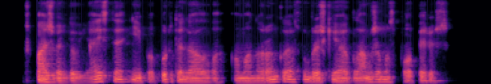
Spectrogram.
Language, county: Lithuanian, Klaipėda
